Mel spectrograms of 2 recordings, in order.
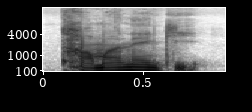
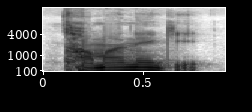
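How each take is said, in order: The two takes are said the same way.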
